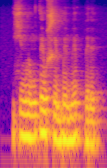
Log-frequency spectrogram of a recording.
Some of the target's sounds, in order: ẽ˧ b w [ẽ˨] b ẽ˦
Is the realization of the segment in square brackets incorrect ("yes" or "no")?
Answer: yes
